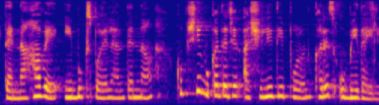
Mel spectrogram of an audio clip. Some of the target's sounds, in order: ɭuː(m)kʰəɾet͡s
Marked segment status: incorrect: n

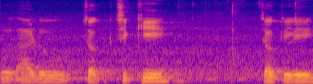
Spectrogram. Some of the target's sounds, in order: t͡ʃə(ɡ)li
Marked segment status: incorrect: k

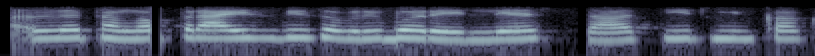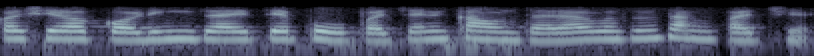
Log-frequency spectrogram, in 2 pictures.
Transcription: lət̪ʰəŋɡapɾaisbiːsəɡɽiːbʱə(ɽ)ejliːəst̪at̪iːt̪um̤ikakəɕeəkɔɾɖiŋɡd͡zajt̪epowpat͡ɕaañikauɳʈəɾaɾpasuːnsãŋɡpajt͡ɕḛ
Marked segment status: incorrect: ɾ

